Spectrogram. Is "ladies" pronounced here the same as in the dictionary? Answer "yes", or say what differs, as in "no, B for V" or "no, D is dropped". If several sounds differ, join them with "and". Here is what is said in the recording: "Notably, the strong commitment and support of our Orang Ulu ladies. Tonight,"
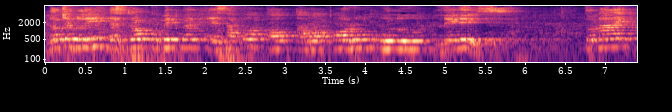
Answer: no, S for Z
